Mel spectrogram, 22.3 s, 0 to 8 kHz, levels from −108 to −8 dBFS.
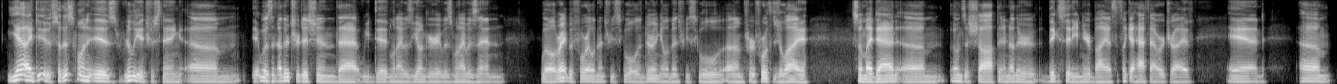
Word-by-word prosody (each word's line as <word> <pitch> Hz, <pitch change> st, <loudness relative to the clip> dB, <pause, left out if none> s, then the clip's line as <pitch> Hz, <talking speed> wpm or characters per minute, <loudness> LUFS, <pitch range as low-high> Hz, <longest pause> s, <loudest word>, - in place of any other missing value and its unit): Yeah, 165 Hz, +7 st, +7 dB
I 145 Hz, -1 st, +10 dB
do, 135 Hz, -, +1 dB
so 100 Hz, +5 st, 0 dB
this 170 Hz, +8 st, +1 dB
one 155 Hz, -6 st, +3 dB
is 115 Hz, -7 st, +3 dB
really 135 Hz, -1 st, +3 dB
interesting, 95 Hz, -2 st, -4 dB
um, 95 Hz, +2 st, -3 dB, 0.2 s
it 115 Hz, +2 st, -3 dB
was 115 Hz, -3 st, +2 dB
another 115 Hz, +4 st, +1 dB
tradition 105 Hz, -4 st, -1 dB
that 95 Hz, -1 st, +2 dB
we 95 Hz, -1 st, -9 dB
did 95 Hz, +2 st, -3 dB
when 95 Hz, -, -6 dB
I 90 Hz, -, -2 dB
was 90 Hz, -1 st, -6 dB
younger, 95 Hz, -1 st, -3 dB
it 90 Hz, -, -2 dB
was 85 Hz, -1 st, -7 dB
when 95 Hz, -1 st, -5 dB
I 95 Hz, -, -1 dB
was 90 Hz, -1 st, -4 dB
in 90 Hz, -1 st, -5 dB, 0.6 s
well, 90 Hz, -2 st, +2 dB
right 115 Hz, +2 st, +6 dB
before 110 Hz, -1 st, -3 dB
elementary 100 Hz, -1 st, -4 dB
school 95 Hz, 0 st, -6 dB
and 85 Hz, -1 st, -8 dB
during 105 Hz, 0 st, -2 dB
elementary 90 Hz, -2 st, -7 dB
school, 85 Hz, 0 st, -5 dB
um, 85 Hz, -1 st, -2 dB
for 90 Hz, +1 st, -3 dB
4th 105 Hz, +4 st, 0 dB
of 100 Hz, -, -7 dB
July, 85 Hz, -1 st, +3 dB, 0.7 s
so 105 Hz, -, +1 dB
my 95 Hz, -1 st, +7 dB
dad, 100 Hz, +1 st, +5 dB
um, 95 Hz, +5 st, -2 dB
owns 110 Hz, -4 st, -2 dB
a 105 Hz, -, -4 dB
shop 95 Hz, +2 st, +1 dB
in 105 Hz, -, -4 dB
another 95 Hz, -2 st, -3 dB, 0.2 s
big 105 Hz, +1 st, 0 dB
city 95 Hz, -3 st, -1 dB
nearby 85 Hz, -1 st, -1 dB
us, 90 Hz, 0 st, -4 dB
it's -, -, -7 dB
like 115 Hz, -1 st, -1 dB
a -, -, +6 dB
half 95 Hz, 0 st, +1 dB
hour 90 Hz, -1 st, -2 dB
drive, 85 Hz, 0 st, -3 dB, 0.5 s
and, 95 Hz, -1 st, +1 dB, 0.6 s
um, 105 Hz, -2 st, 0 dB
95 Hz, 165 wpm, -25 LUFS, 90-105 Hz, 0.7 s, I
